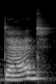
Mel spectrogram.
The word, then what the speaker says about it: dead: sounds like bird and dead it is said like bed not bead for goodness sake don't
